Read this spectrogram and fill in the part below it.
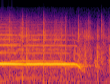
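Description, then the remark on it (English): Audience applause, a dense patter of many hands clapping, with a steady high whistle-like tone running over it that slides down and fades as the clapping thins out at the end. “Come on, applause.”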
